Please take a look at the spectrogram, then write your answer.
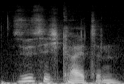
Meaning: plural of Süßigkeit
- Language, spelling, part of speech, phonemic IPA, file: German, Süßigkeiten, noun, /ˈzyːsɪçˌkaɪ̯tn̩/, De-Süßigkeiten.ogg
